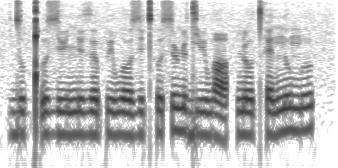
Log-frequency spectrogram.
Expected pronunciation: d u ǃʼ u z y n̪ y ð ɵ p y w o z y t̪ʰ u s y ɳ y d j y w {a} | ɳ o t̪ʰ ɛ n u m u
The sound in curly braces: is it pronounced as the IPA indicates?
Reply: no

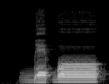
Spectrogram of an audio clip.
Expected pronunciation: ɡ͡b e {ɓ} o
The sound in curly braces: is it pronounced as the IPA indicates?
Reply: yes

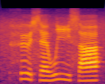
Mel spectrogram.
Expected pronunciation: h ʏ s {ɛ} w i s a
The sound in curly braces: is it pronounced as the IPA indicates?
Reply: yes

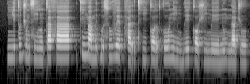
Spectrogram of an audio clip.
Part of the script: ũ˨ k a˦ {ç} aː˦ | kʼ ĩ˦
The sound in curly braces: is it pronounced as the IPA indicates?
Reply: no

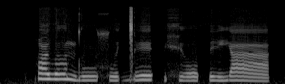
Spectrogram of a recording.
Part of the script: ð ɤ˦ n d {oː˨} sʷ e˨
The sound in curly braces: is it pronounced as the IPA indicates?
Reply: no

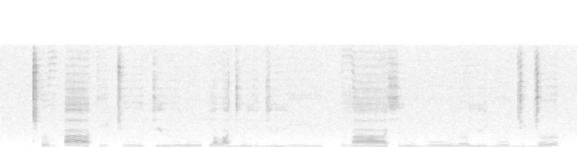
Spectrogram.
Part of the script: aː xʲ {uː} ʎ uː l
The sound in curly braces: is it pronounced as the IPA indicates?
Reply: yes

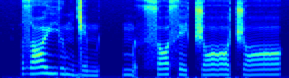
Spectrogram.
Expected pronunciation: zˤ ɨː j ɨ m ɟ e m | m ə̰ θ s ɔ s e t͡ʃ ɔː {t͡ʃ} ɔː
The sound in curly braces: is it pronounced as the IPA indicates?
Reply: yes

